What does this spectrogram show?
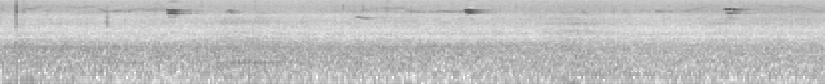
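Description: Outdoor ambience: a steady low background hiss and rumble with a few short, high-pitched chirps from small birds scattered through it.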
